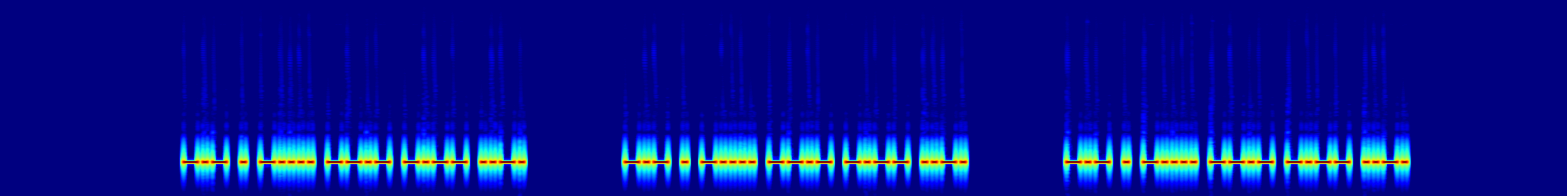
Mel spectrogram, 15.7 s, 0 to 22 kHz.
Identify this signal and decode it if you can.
Morse code, heard as a keyed tone, about 25 wpm, 700 Hz. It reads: KE6QYF KE6QYF KE6QYF
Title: USA Call Signs - 6 Characters - Repeated 3x - 25wpm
